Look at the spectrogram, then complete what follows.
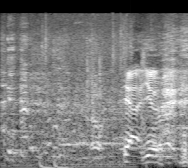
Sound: laughing

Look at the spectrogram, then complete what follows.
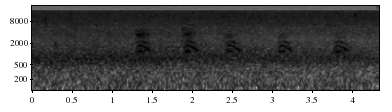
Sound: crows squawking in distance

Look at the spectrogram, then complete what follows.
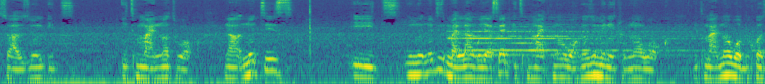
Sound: car Horn

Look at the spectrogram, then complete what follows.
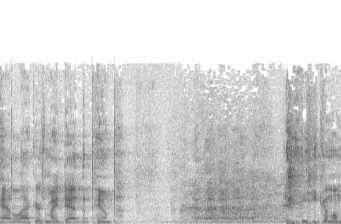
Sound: audience laughing

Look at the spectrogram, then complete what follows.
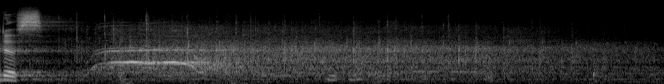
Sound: audience applauds; people cheer

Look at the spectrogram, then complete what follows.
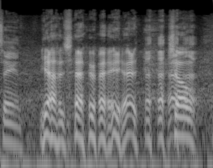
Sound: laughs

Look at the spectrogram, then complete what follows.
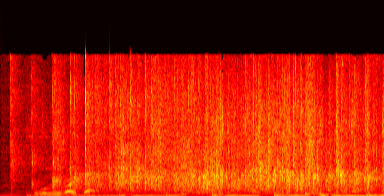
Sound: audience clapping; upbeat music

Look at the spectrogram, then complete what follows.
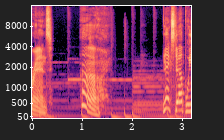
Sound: sigh

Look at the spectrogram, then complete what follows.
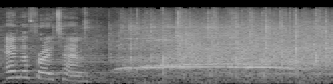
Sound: applause

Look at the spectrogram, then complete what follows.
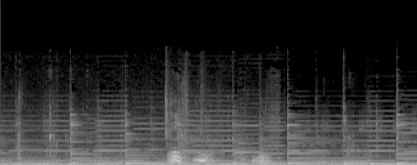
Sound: dogs barking

